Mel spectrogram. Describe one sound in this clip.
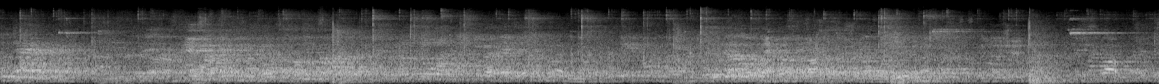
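Men talk in the background of a large echoing hall.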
